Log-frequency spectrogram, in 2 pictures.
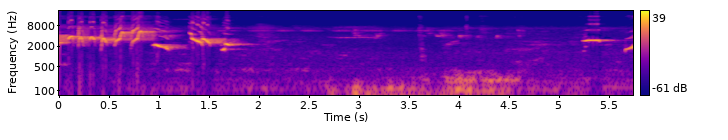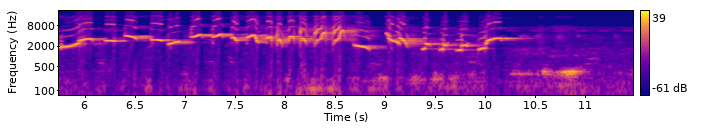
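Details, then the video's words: Oriental magpie-robin (kacer) singing in the ngeplong style, used as a lure to make kacer sing: loud, clear whistled phrases with slurred rising and falling notes, a quiet pause, then a long continuous stretch of varied, rapid warbling. "suara burung kacer ngeplong merdu sangat ampuh buat pancingan kacer"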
